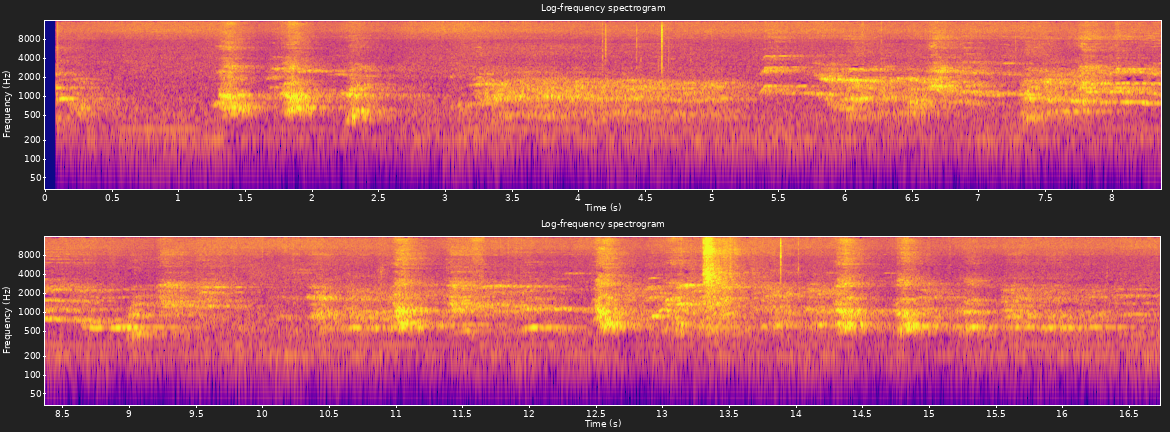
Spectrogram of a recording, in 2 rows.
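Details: Terrier waiting for adoption at a shelter, recorded 10 September 2015 in the morning: irregular high whining yips and short whimpers in uneven bursts, over a steady low background hum.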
